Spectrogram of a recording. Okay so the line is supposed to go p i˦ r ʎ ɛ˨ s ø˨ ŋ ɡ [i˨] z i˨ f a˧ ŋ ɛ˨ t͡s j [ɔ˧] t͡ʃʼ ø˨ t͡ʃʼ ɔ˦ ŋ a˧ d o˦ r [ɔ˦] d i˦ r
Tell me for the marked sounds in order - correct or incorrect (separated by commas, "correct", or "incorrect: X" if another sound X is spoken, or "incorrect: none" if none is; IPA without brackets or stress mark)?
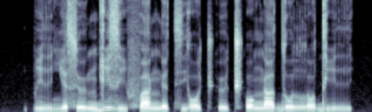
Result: incorrect: i˦, incorrect: ɔ˨, incorrect: ɔ˧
